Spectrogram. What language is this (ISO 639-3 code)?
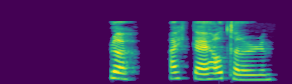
isl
